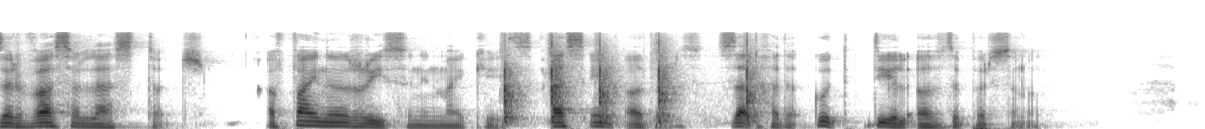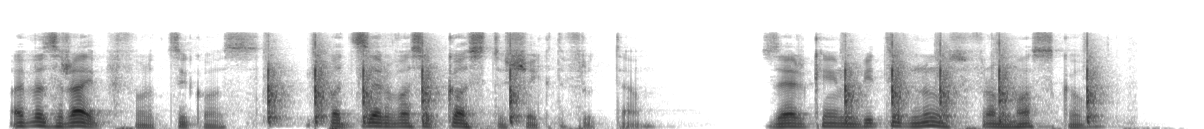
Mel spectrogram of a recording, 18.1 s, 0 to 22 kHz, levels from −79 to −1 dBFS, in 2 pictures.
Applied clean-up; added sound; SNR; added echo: none; Domestic sounds, home sounds; 3 dB; none.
